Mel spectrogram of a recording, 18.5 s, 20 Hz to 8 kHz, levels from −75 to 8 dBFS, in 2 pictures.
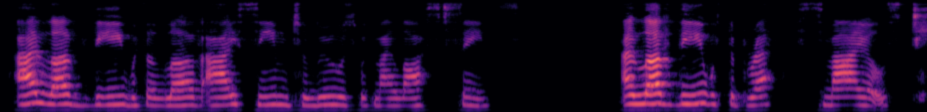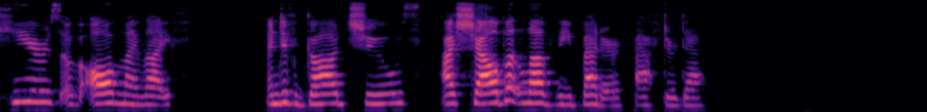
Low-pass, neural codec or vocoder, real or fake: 7.2 kHz; none; real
